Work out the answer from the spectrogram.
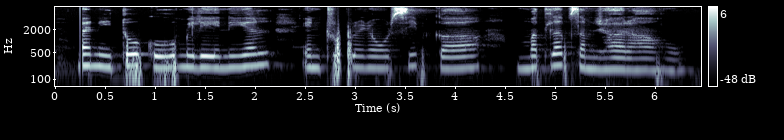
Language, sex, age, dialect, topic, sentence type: Hindi, female, 18-24, Marwari Dhudhari, banking, statement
